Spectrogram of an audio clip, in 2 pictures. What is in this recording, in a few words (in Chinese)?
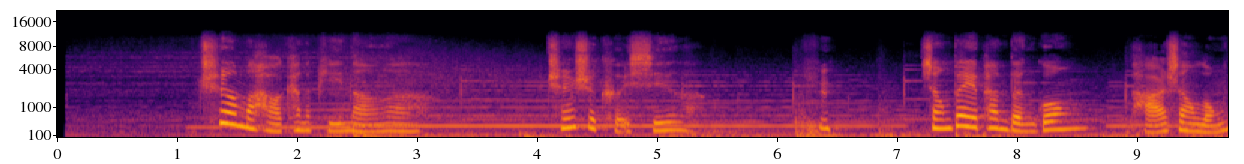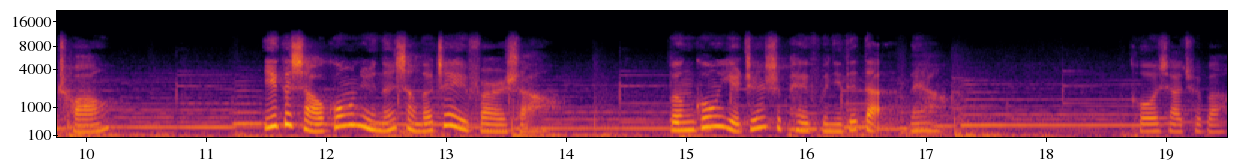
御姐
